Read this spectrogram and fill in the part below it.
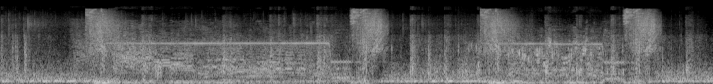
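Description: A scanning device beeps with a steady high tone.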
